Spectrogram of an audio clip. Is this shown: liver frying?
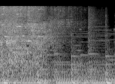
no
